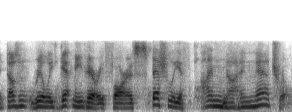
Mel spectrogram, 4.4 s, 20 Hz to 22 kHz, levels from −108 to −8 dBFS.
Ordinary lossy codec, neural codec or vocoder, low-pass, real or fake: Opus, 16 kbps; codec, 16 kHz, 1 kbps, FunCodec, trained on LibriTTS, 50 frames a second; 5.4 kHz; fake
